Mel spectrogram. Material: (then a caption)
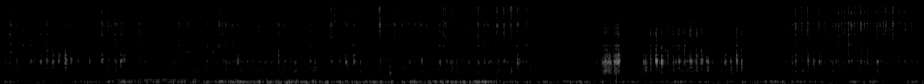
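Coated paper. A wooden stylus scratches the flower details into a flat black-coated scratch art paper card lying on a table. Quiet, dry, rapid scraping strokes come in bursts with brief pauses, and a couple of louder, sharper scratches stand out near the middle. A low rumble sits underneath throughout.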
